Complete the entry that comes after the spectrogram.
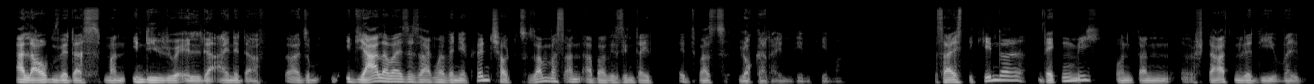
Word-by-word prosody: erlauben 105 -1 +6
wir, 95 0 +4
dass 90 +2 -1
man 90 0 -1
individuell, 95 -5 +3
der - - 0
eine 95 0 0
darf 80 +2 -7 0.2
also, 100 -2 -4 0.3
idealerweise 130 +2 +5
sagen 110 -1 -2
wir: 105 -2 -1
„Wenn 100 -2 +1
ihr 90 - 0
könnt, 195 +2 -1
schaut 100 -5 -1
zusammen 120 +11 -2
was 140 -2 -3
an“, 120 +1 -3
aber 100 -4 -3
wir 95 - -3
sind 100 -1 -5
da 95 - -2
jetzt 90 -1 -5 0.2
etwas - - -6
lockerer - - -6
in 80 -2 -13
dem 70 -2 -15
Thema. - - -19 0.9
Das 95 - -8
heißt, 105 -1 +3
die - - -9
Kinder 190 +1 0
wecken 130 - 0
mich 200 0 -2
und 90 -2 -4
dann, 90 -1 -3
äh, - - -14
starten 95 - -1
wir 95 -1 0
die, 85 -3 -5
weil 85 0 -6
100 Hz, 190 wpm, -26 LUFS, 90-115 Hz, 0.9 s, erlauben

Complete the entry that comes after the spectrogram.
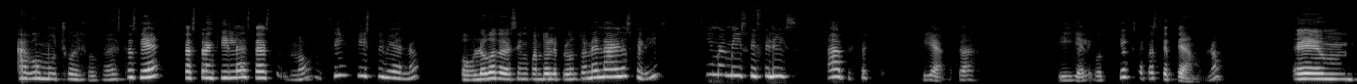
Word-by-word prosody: hago 280 0 -1
mucho 250 -2 -4
eso. 220 -3 -8
O - - -19
sea: 215 +1 -11
"¿Estás 235 +8 -3
bien? 340 +5 +6
¿Estás 300 -1 0
tranquila? 305 +1 +3
¿Estás?", 300 -2 +2 0.2
¿no? 240 +10 -11
"Sí, 405 +7 -6 0.2
sí, 400 - -5
estoy 380 -1 -4
bien", 290 -5 -1
¿no? 340 +7 -9 0.4
O, 215 0 -5
luego 250 +4 +5
de 270 - +4
vez 245 +1 0
en 250 - -6
cuando 245 +1 0
le 245 0 -1
pregunto: 245 +3 -5
"Nena, 345 +4 +5
¿eres 380 +1 +3
feliz?". 370 - -6 0.3
"Sí, 470 - -22
mami, 415 -2 -1
soy 385 -1 +2
feliz". 370 0 +2 0.3
"Ah, 355 +1 +3
perfecto". 300 - -16 0.4
Y 205 - -15
ya. 210 - -6
O - - -41
sea, 215 0 -11 0.7
y 190 +1 -9
ya 175 - -4
le - - -9
digo: 195 0 -13
"Quiero 340 0 -1
que 335 - -29
sepas 275 -1 -9
que 245 - -1
te 235 - -1
amo", - - -8
¿no? - - -12 0.7
Em, 250 -1 +6
285 Hz, 215 wpm, -23 LUFS, 245-345 Hz, 0.7 s, bien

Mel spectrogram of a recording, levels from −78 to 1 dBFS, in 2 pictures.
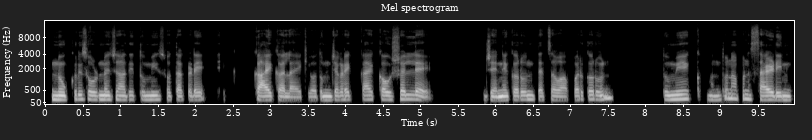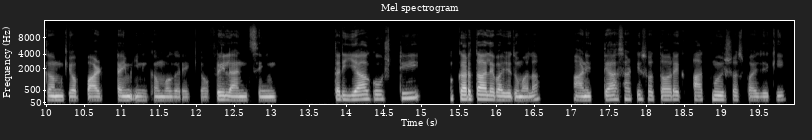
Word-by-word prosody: नोकरी 140 +2 +3
सोडण्याच्या 140 -1 +2
आधी 140 +1 -2
तुम्ही 140 0 +2
स्वतःकडे 130 0 -2
एक - - -12 0.4
काय 130 0 +6
कला 120 -2 +1
आहे 110 0 -3
किंवा 120 -1 -4
तुमच्याकडे 135 +2 +1
काय 140 0 0
कौशल्य 150 +2 +2
आहे? - - +1 0.8
जेणेकरून 130 +4 +3
त्याचा 125 +1 -3
वापर 125 +2 -1
करून 150 +4 +1 0.7
तुम्ही 145 +2 +4
एक 160 -1 -6
म्हणतो 135 0 -2
ना, 175 - +2
आपण 165 -1 -2
साइड 135 -1 +4
इन्कम 130 0 +3
किंवा 125 -1 0
पार्ट 120 0 +3 0.2
टाईम 250 0 +3
इन्कम 120 -1 -3
वगैरे 115 -1 -4
किंवा 115 0 -10
फ्रीलान्सिंग, 135 - +1 0.8
तर 145 - +1
या 145 +2 +3
गोष्टी 180 +5 -3 0.6
करता 155 0 +6
आल्या 145 -1 +4
पाहिजे 125 -2 +2
तुम्हाला. 120 +3 0 0.5
आणि 125 0 +2 0.2
त्यासाठी 145 +1 -3
स्वतःवर 140 -1 -4
एक 145 - -4 0.2
आत्मविश्वास 135 0 -3
पाहिजे, 120 0 -4
की 135 - -7
135 Hz, 140 wpm, -24 LUFS, 125-145 Hz, 0.8 s, काय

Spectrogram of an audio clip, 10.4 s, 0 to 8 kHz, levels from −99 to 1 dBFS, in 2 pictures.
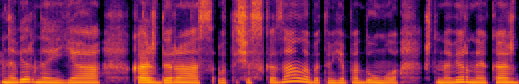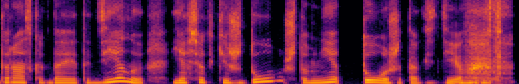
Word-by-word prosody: наверное, 215 0 +2
я 200 +1 0 0.3
каждый 210 -2 +5
раз 205 -2 +3
вот 185 0 -7
ты - - -2
щас 200 - +4
сказала 260 +8 +1
об 205 - -3
этом, 190 -1 -5
я 180 0 -3
подумала, 190 0 -3 0.2
что, 205 - -4
наверное, 200 0 0
каждый 205 -1 +1
раз, 200 -1 -1
когда 180 0 -6
я 175 -1 -1
это 170 0 -10
делаю, 230 - +1 0.3
я 185 +1 +1
всё-таки 195 0 0
жду, 230 - 0
что 180 - -2
мне 200 +7 0 0.2
тоже 190 -7 +2
так 145 +3 -7
сделают. 165 0 +2
200 Hz, 160 wpm, -26 LUFS, 180-210 Hz, 0.3 s, каждый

